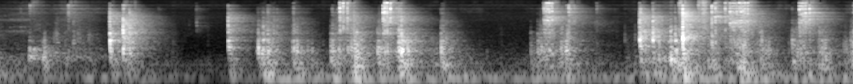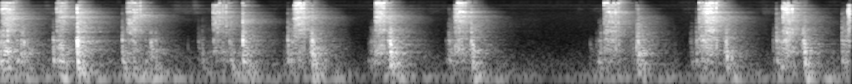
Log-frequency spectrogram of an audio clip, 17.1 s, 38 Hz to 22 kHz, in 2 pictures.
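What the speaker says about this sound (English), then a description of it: "Now we're going to just tighten up all the fasteners together with the 8mm." Ratchet wrench clicking in quick repeated strokes as it tightens 8mm fasteners on the air filter box of a Jeep Wrangler JL, with short pauses between bursts, close by.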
